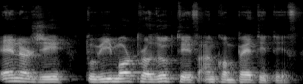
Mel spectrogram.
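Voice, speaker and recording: A man with a Spanish accent speaks at a moderate pace with ordinary pitch variation. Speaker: logistics real estate executive. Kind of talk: interview. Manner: halting.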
